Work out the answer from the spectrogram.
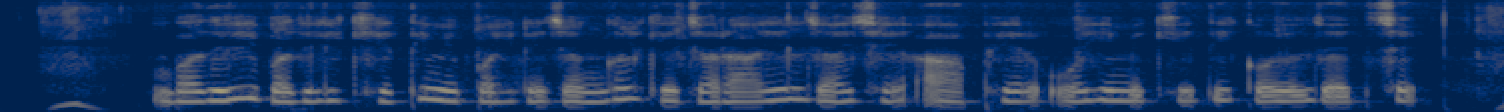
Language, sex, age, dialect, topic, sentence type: Maithili, female, 25-30, Bajjika, agriculture, statement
